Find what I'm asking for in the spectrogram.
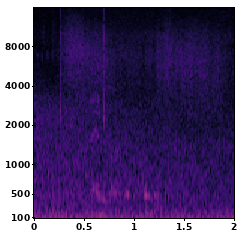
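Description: Gunfire in the video game Mass Effect 2, heard as a steady, muffled rumble of combat with faint pops buried in a low roar, with no clear distinct shots.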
